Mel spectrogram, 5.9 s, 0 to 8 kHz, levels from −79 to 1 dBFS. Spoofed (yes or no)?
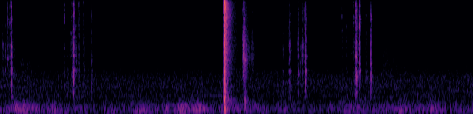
no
